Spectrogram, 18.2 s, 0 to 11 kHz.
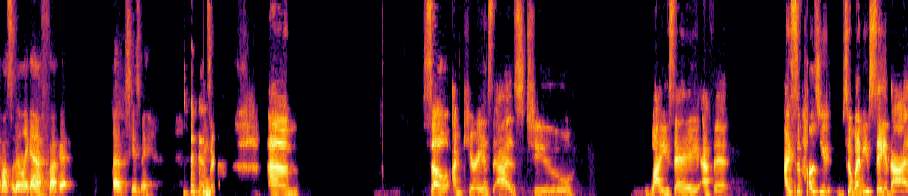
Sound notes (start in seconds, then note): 3.7 laughs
